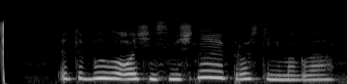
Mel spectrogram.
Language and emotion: Russian, neutral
